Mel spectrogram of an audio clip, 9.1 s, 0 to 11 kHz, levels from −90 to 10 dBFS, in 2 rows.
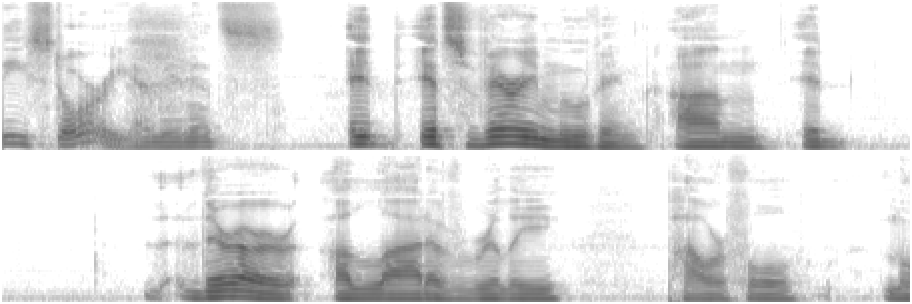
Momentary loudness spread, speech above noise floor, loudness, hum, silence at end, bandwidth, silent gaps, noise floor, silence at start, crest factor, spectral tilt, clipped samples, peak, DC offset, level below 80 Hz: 16 LU; 38 dB; -33 LUFS; none; 0 s; 11 kHz; none; -71 dBFS; 0 s; 18 dB; -6 dB/octave; under 0.1%; -14 dBFS; under 0.1%; -62 dBFS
